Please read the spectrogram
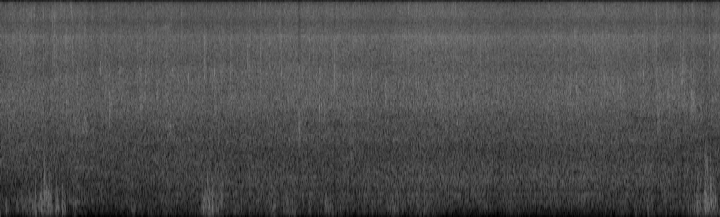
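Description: Heavy rain pouring steadily, a dense hiss. Brief low swells come about a second in, around four seconds in and again near the end.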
